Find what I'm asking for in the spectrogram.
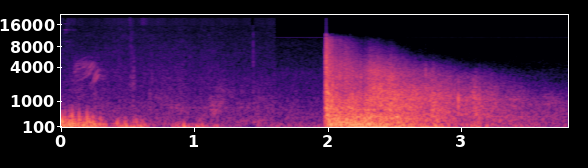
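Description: A single sharp rifle shot from a Model 70 Winchester firing hand loads cracks loudly and close, its report decaying over about two seconds after a quiet lead-in.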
